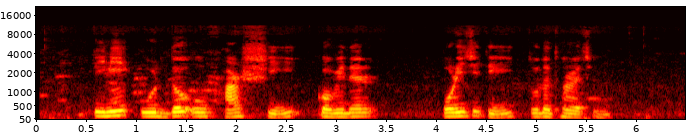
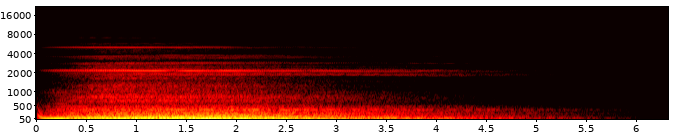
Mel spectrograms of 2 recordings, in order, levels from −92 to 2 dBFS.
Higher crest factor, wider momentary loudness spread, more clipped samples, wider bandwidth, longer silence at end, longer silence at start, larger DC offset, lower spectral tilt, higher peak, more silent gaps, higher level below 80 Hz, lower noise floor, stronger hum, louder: about the same, 18 dB vs 16 dB; second, 12 LU vs 19 LU; neither; first, 11 kHz vs 5.2 kHz; second, 0.75 s vs 2.25 s; first, 0.45 s vs 0.05 s; neither; second, -8 dB/octave vs -10 dB/octave; about the same, -12 dBFS vs -12 dBFS; neither; second, -64 dBFS vs -28 dBFS; second, -66 dBFS vs -88 dBFS; neither; about the same, -29 LUFS vs -29 LUFS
